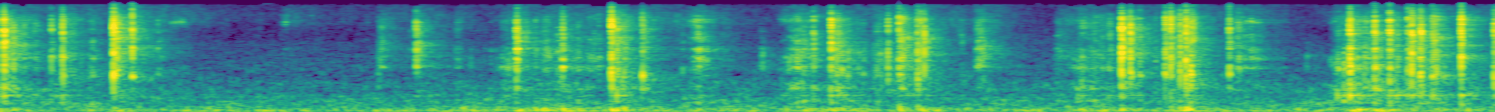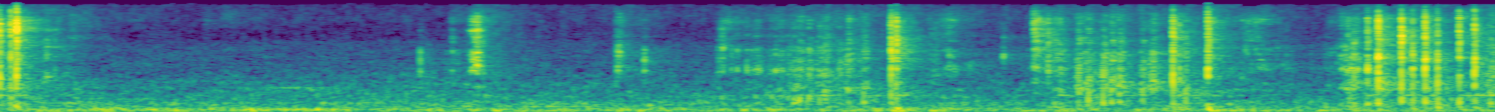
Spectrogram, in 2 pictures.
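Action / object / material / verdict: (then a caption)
scrape / painted gypsum block scraped with a metal knife blade / gypsum / none. A metal utility knife blade scrapes a small solid gypsum block, mostly bare white with black paint on the edges. Quiet, bright, gritty scraping strokes come in short bursts, with crisp crackles and almost no low end.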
